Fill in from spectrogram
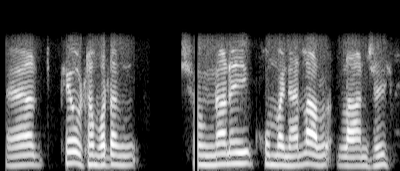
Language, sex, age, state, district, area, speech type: Bodo, male, 45-60, Assam, Chirang, rural, conversation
